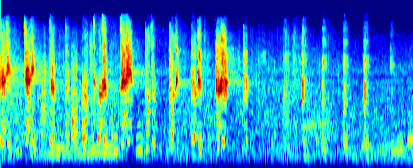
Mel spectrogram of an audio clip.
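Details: Young monkey Leo crying on the ground while another monkey, Libby, torments him; sharp, high-pitched squeals burst out in an irregular series of about one per second, loud at first and growing softer toward the end.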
